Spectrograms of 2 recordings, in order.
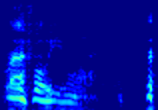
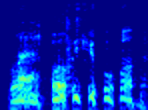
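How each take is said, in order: First: It is muttered quietly, as if to himself. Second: It is said out loud, to someone else.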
